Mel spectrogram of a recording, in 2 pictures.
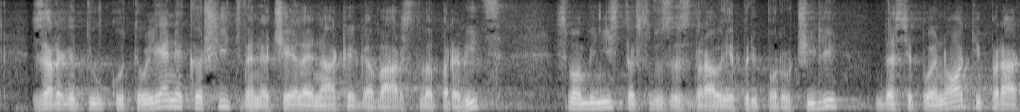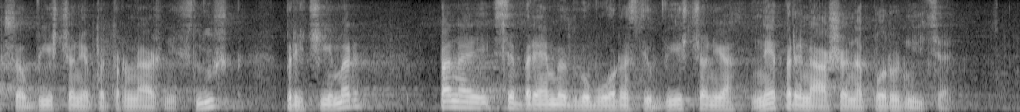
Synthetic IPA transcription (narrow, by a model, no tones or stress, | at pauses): zaɾaɡt̪ɡɔt̪ɔwljɛːnɛkəɾʃiːt̪ʋɛnat͡ʃɛːlaɛnaːkɛɡaʋaːɾst̪ʋapɾaʋit̪s | smɔminist̪əɾst̪ʋuzazd̪ɾaːwjɛpɾipɔɾɔt͡ʃilid̪asɛpɔɛnɔːt̪ipɾaːksaɔbʋeːʃt͡ʃanjapat̪ɾɔnaːʒnḭxsluʃp | pɾit͡ʃeːməɾ | panajsɛbɾɛːmɛɔd̪ɡɔʋoːɾnɔst̪iɔbʋeːʃt͡ʃanjanɛpɾɛnaːʃanapɔɾɔd̪nḭːt̪sɛ̰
